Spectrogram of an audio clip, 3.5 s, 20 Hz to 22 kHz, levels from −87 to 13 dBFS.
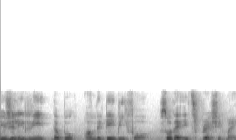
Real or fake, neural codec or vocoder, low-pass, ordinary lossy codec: real; none; none; none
